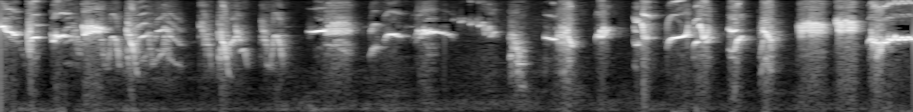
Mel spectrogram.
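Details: Oriental magpie-robin singing rough, intense material meant to stir silent birds into song: quick bursts of grating notes, clicks and short bright whistles in a dense, continuous run.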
